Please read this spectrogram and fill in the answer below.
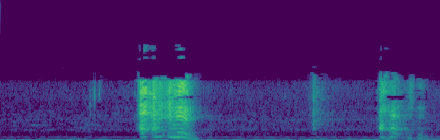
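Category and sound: human body sound, fake cough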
